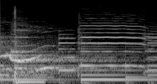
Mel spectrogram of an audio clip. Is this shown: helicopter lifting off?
no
